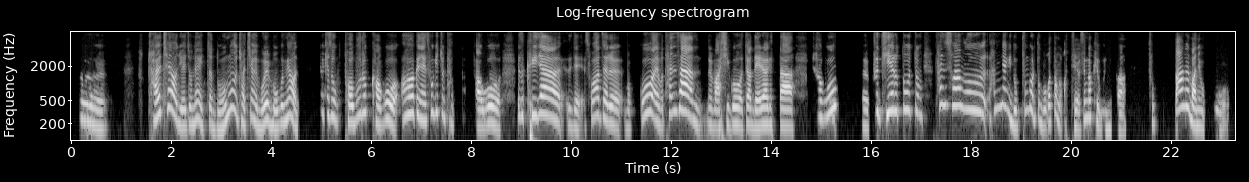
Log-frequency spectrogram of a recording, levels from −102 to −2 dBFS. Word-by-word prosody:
그 195 -8 -2 0.8
잘 255 +6 +2
체하 335 -6 +2
예전에 195 +5 -2
진짜 185 0 -7
너무 220 - -2
잘 210 -4 -4
체하 230 0 -4
뭘 205 +6 +2
먹으면 210 +9 0 0.6
계속 250 -4 -5
더부룩하고 225 -2 +1
아 290 +5 +4
그냥 250 -7 0
속이 315 +5 -5
좀 280 -4 -8
답답하고 195 -5 -1 0.3
그래서 275 - -4
그냥 275 -6 +4 0.2
이제 170 -3 -6
소화제를 235 -7 0
먹고 235 - 0
아니면 220 -3 +2
뭐 185 - -8
탄산을 280 - +4
마시고 185 +1 0
'자 195 +1 0
내려야겠다.' 180 -1 +3 0.5
하고 290 +10 +1 0.7
그 330 0 -3
뒤로 335 +2 +1
또 355 -1 -2
좀 315 -5 -6 0.3
탄수화물 405 -6 0
함량이 375 - -4
높은 180 - -6
걸 340 -9 -1
또 235 - -7
먹었던 205 +4 -3
것 205 - -7
같아요 170 -3 -7
생각해보니까. 165 - -4 0.5
저 205 - -13 0.4
빵을 390 +1 +4
많이 180 -2 +5
먹고 350 - -11
235 Hz, 265 characters per minute, -22 LUFS, 190-310 Hz, 0.8 s, 많이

